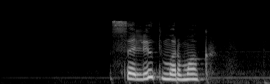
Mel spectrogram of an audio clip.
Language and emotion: Russian, positive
